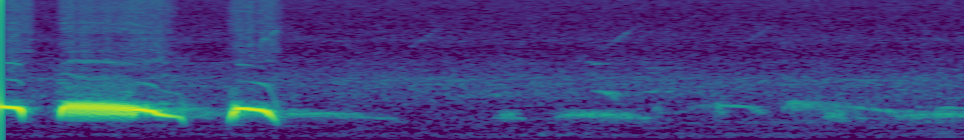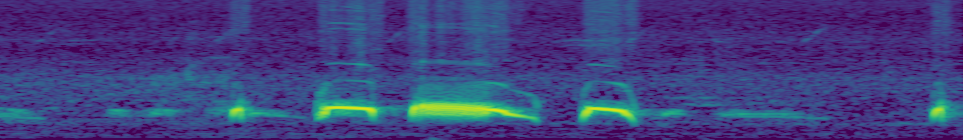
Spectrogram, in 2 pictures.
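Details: Decoy spotted dove with a deep voice, cooing to lure wild doves for trapping: loud, clear mid-pitched coos in short bursts, a first group then a pause with soft murmurs, and a second run of three or four coos near the end.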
